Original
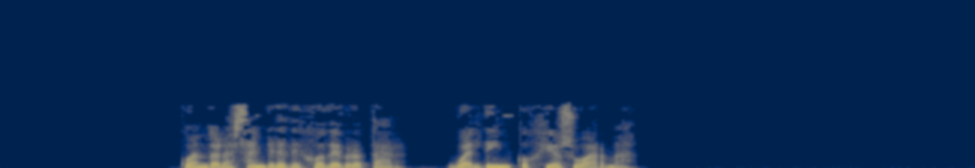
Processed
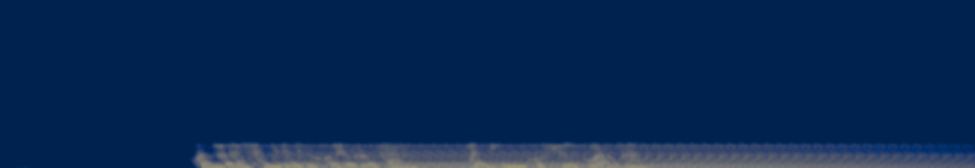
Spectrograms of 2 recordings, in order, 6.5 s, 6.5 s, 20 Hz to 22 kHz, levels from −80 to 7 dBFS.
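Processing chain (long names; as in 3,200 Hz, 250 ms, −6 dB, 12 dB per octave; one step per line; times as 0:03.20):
frequency shifter +16 Hz
reversed playback
downward compressor 6 to 1, threshold −30 dBFS, peak gain reduction 17.5 dB
reversed playback
all-pass dispersion lows, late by 112 ms, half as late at 1,400 Hz
low-pass that shuts in the quiet parts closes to 1,500 Hz
linear-phase brick-wall low-pass 3,200 Hz
on a send: echo that builds up and dies away 83 ms, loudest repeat 8, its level −15.5 dB
on the sum: level +2 dB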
